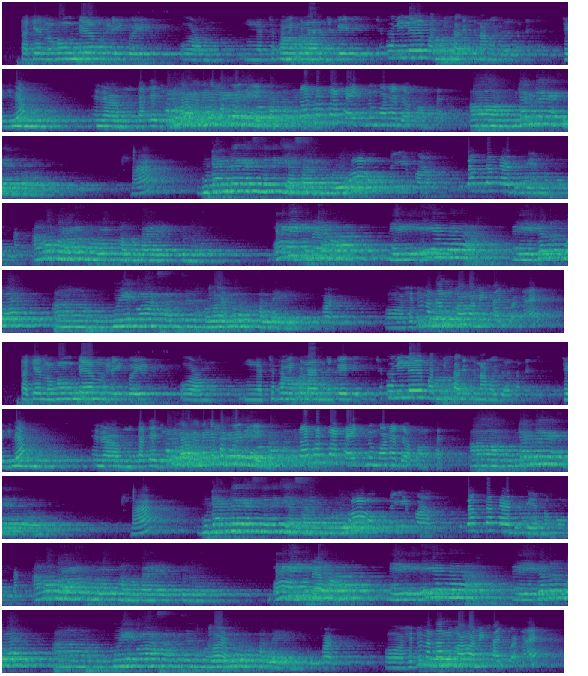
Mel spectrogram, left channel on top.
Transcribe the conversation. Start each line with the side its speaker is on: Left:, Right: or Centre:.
Right: তাকে নহৰুকে
Centre: উম
Right: হেৰি কৰি খুৱাম। উম থেঠালি
Centre: অ
Right: পেলাই
Centre: অ
Right: সেনেকেই দি ঠেঠালিলে পিছা
Centre: অ
Right: নিচিনা হৈ যায় মানে, সেইকেইটা।
Centre: উম,
Right: সেয়া
Centre: উম, উম।
Right: তাকে দিওঁ
Centre: নহৰু গোটা
Right: এনেকে
Centre: গোটাকে
Right: খাবই
Centre: হ'লে
Right: নোৱাৰিলোঁ,
Centre: এনেও ভাল নালাগে।
Right: ত' ভ কোনোবাই খাই কিন্তু মইহে বেয়া পাওঁ খাই।
Centre: অ', গোটা-গোটাই আছিলে নহৰু।
Right: হা?
Centre: গোটা-গোটাকে আছিলে নে কি আচাৰত নহৰু?
Right: অঁ হেৰি গোটা গোটাকে দিছে
Centre: অ',
Right: নহৰুবিলাক
Centre: আমাৰ ঘৰতো নহৰু ভাল নাপায় কোনো। এনেকে
Right: অঁ মই
Centre: কেতিয়াবা।
Right: বেয়া পাওঁ খাই
Centre: হেৰি এই আ যে, এই এতিয়া মানে পুৰা অ', গুৰি কৰা আচাৰটো যে নহৰু
Right: হয়
Centre: সেইটোও অলপ ভাল লাগে।
Right: হয়, অ', সেইটো
Centre: কিন্তু
Right: নাজানো
Centre: এই অ',
Right: বাৰু আমি খাই পোৱা নাই,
